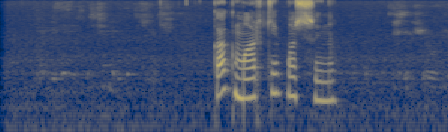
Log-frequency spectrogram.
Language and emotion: Russian, neutral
